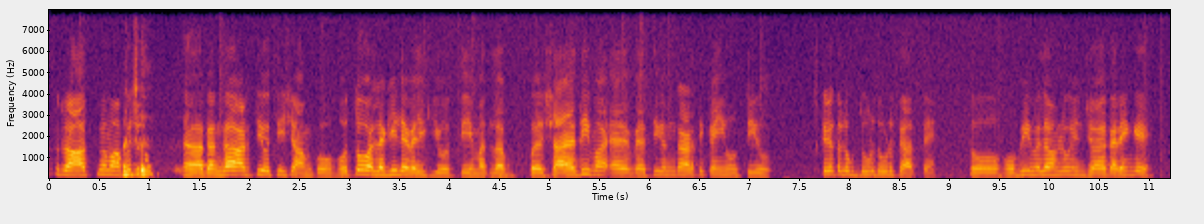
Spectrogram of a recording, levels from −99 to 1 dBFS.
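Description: From 0.84 to 1.03 s a faint delayed copy of the speech sits behind the talker, trailing by 132 ms and about 25 dB below the direct signal. This is echo leak: the far end is likely playing the call over a loudspeaker, and its echo canceller let part of that playback back into the microphone.

Inside that window, between 0.87 and 0.95 s, the talker's own level dips by around 10 dB for well under a tenth of a second. This is speech suppressed in double talk. With both directions active, the canceller likely could not separate the local talker from the returning echo and attenuated both, so the voice briefly sinks.

The echo leak returns from 1.23 to 1.32 s with the same 132 ms lag and the same low level, heard again as a short, faint trailing copy beneath the speech.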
